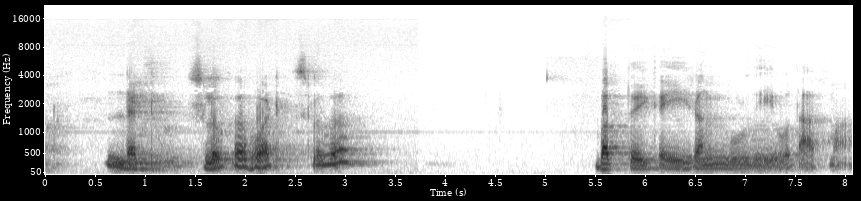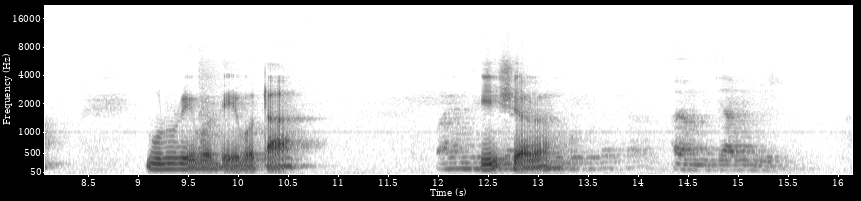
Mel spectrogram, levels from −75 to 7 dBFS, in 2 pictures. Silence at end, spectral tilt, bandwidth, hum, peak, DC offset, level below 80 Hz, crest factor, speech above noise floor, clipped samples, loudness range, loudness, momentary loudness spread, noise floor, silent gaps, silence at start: 0.8 s; -8 dB/octave; 16 kHz; none; 0 dBFS; under 0.1%; -50 dBFS; 18 dB; 43 dB; under 0.1%; 6 LU; -17 LUFS; 20 LU; -60 dBFS; none; 0 s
